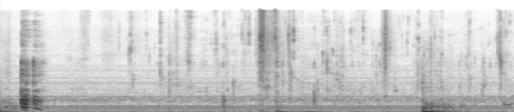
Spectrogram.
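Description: Close-miked chewing of soft, sauce-covered fries, with wet mouth sounds. A metal fork scrapes and clicks against the foil tray about four seconds in.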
